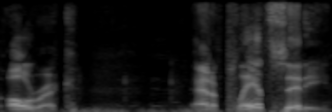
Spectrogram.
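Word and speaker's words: Ullrich: Lennox Olrich out of Plant City. Actually, Olrich, that's what we'll go with. U L L R I C H. Evidently pronounced Olrich out of Plant City, not very far from Tampa.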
